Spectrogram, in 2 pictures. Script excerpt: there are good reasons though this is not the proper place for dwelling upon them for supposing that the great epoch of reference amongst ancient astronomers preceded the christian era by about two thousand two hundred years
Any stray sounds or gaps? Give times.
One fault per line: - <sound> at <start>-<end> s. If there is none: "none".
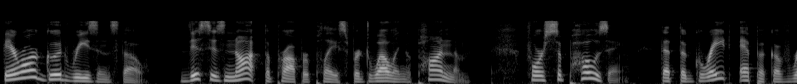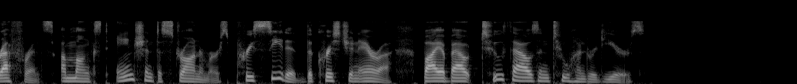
none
